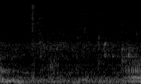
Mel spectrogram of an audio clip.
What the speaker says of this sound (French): Donc, je vais bien vider l'eau.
